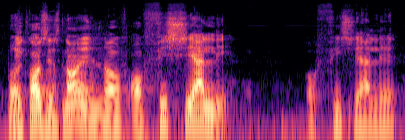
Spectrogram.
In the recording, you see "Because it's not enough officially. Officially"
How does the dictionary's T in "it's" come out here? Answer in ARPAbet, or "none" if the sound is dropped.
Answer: S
